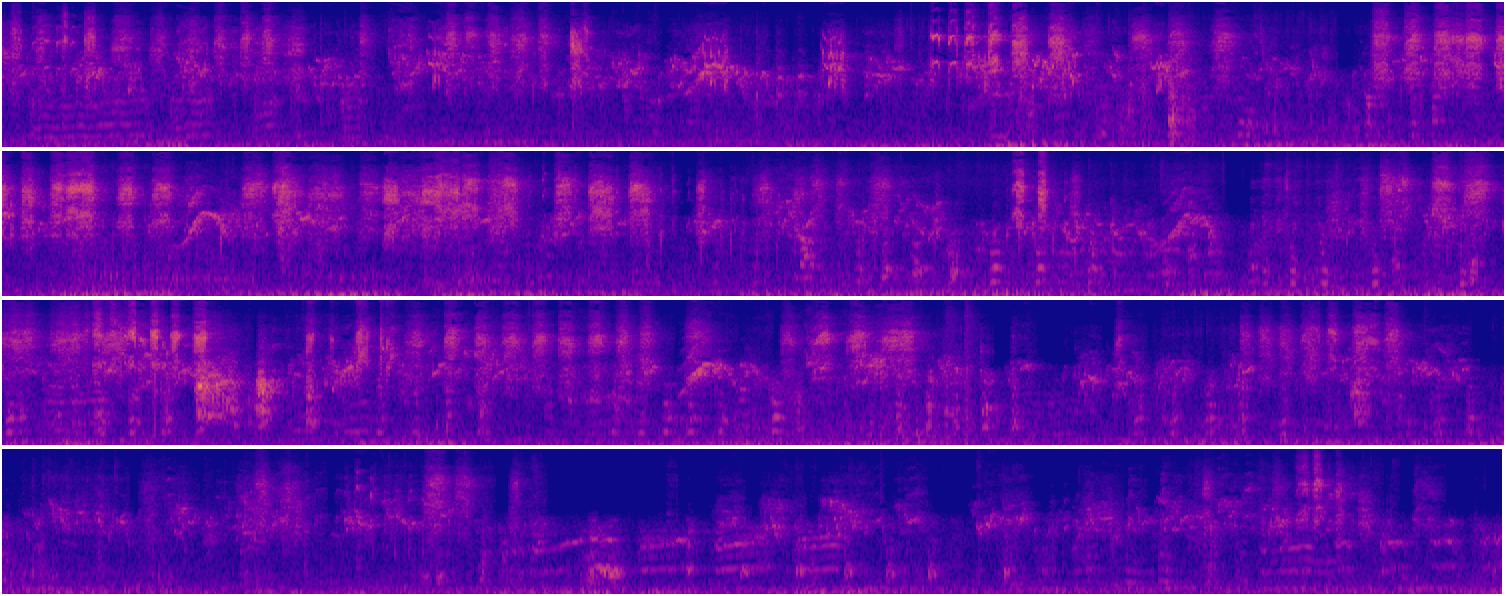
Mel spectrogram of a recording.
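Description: A flock of budgerigars chattering, with a busy, continuous mix of high chirps and warbles, plus some lower clucking from chickens.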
